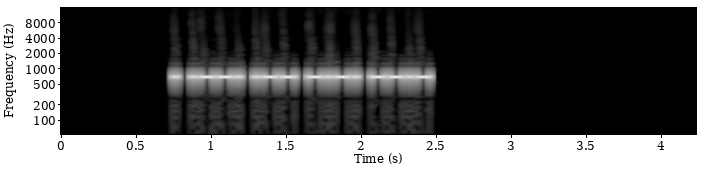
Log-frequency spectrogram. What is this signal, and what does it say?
Morse code, heard as a keyed tone, about 40 wpm, 690 Hz. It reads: EPWCQ
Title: Code Groups - 5 Letter:Numbers - 40wpm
